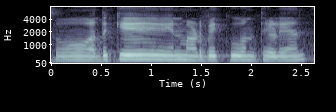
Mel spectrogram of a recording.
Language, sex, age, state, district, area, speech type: Kannada, female, 60+, Karnataka, Bidar, urban, spontaneous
